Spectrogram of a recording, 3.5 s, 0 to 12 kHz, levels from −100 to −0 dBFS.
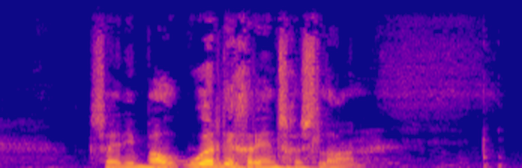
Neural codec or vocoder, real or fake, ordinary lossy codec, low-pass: none; real; Opus, 64 kbps; 10.8 kHz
